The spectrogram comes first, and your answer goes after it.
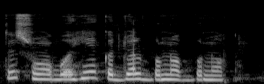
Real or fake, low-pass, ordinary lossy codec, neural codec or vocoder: real; 10.8 kHz; MP3, 64 kbps; none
